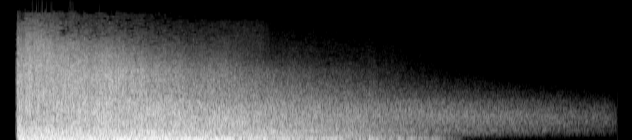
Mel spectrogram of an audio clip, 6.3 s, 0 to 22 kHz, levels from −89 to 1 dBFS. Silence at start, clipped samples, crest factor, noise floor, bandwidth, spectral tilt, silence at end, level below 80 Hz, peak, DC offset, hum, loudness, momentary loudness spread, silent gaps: 0.15 s; under 0.1%; 10 dB; -55 dBFS; 11.5 kHz; -6.5 dB/octave; 2.2 s; -14 dBFS; 0 dBFS; under 0.1%; none; -10 LUFS; 19 LU; none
